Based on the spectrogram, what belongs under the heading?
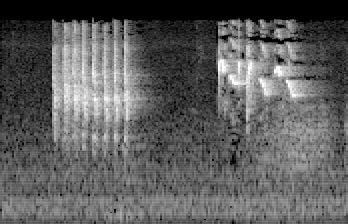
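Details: Mongolian lark singing: a burst of about ten rapid, buzzy, high notes, a pause, then a second phrase of sharp, slurred whistles mixed with a dry trill. The background is quiet.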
